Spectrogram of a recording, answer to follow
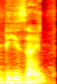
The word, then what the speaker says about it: design: এরপরে rules number 5, ওয়ার্ডের শেষে IGN থাকলে তার উচ্চারণ আইন হয়, এর ক্ষেত্রে জি উচ্চারিত হয় না। যেমন ডিজাইন, DESIGN, এখানে কিন্তু জি এর উচ্চারণ হয় না।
